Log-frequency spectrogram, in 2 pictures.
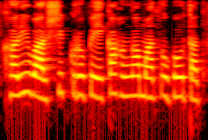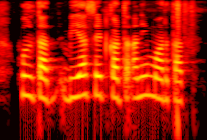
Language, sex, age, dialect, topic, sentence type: Marathi, female, 25-30, Varhadi, agriculture, statement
